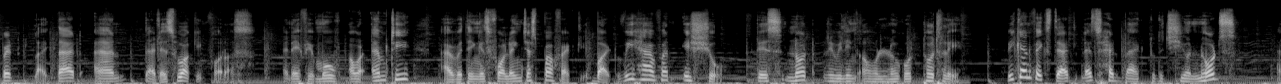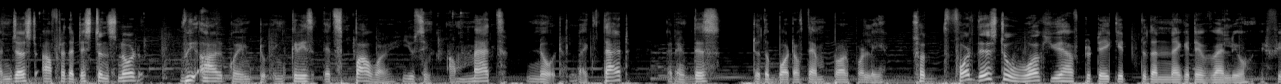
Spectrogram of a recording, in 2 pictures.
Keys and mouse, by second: 1.4 click, 3.0 click, 3.6 g, 3.7 x, 6.9 right click, 7.5 shift+click, 8.0 click, 11.1 click, 11.2 click, 11.7 click, 12.5 click, 13.1 g, 13.6 click, 13.8 click, 14.2 shift+a, 15.9 click, 16.2 shift+a, 18.5 click, 18.9 click, 19.4-21.7 drag, 22.2 click, 23.1-24.4 drag, 24.8-25.6 shift+drag.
